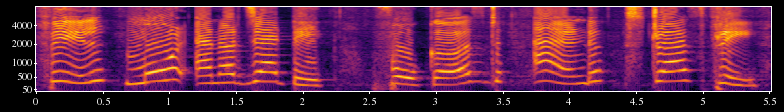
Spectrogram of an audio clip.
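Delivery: very slow, pausing at every comma and full stop; slow classroom read-aloud of an English paragraph; slow careful reading. Shown as a demonstration. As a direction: read it out word by word for learners. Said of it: "वहाँ पर थोड़ा सा रुकिए".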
